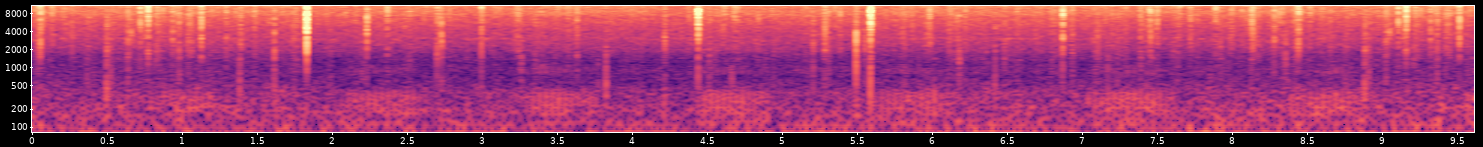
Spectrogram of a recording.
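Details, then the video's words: Cat purring in a low, steady rumble that swells and fades in slow breath cycles, overlaid with the sharp pops and crackles of a burning fireplace. "Purring of a Cat"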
